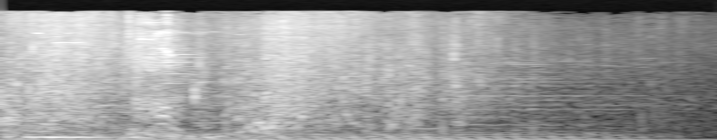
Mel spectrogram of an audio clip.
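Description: Water splashes loudly as a fish thrashes at the surface.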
